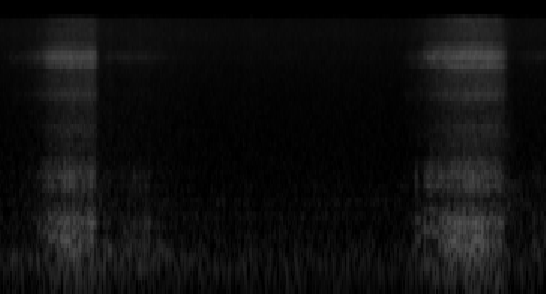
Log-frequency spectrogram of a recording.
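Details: Sleeping female dog gives two slow, raspy, human-like snores about five seconds apart, quiet in between; snoring.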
